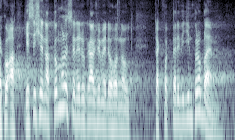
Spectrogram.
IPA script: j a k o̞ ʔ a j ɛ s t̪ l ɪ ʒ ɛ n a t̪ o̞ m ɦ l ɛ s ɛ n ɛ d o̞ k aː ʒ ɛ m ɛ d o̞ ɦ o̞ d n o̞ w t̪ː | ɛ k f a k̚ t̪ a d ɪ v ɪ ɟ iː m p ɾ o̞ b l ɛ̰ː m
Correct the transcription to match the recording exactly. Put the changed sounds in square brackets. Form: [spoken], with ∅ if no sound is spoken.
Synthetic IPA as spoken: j a k o̞ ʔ a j ɛ s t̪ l ɪ ʒ ɛ n a t̪ o̞ m ɦ l ɛ s ɛ n ɛ d o̞ k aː ʒ ɛ m ɛ d o̞ ɦ o̞ d n o̞ w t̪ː | [a] k f a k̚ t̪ a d ɪ v ɪ ɟ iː m p ɾ o̞ b l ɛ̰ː m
